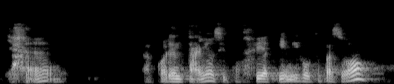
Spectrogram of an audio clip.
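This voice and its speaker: A man voicing an exasperated middle-aged father who nags his grown son, in a gravelly, husky voice. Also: mid-range voice, normal speed, darkish tone, lo-fi sound, voice pushed up, exaggerated voice.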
